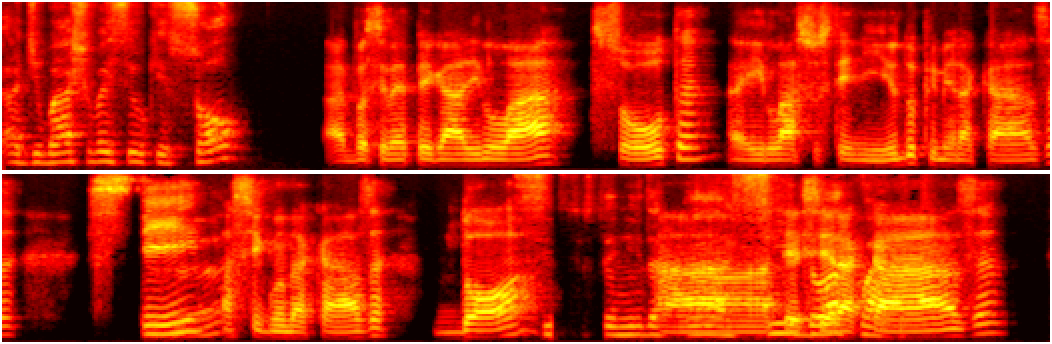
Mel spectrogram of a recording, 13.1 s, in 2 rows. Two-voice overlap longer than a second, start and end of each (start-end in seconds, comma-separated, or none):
10.6-12.3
